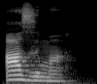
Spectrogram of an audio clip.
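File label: "азыма", Komi, female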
